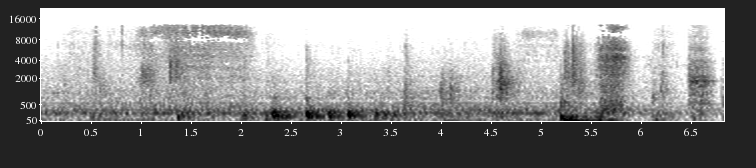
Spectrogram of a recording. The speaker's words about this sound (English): Sniff was not mine. It was on one of the tracks. It's not, as you'll have gathered, music, just ambient studio sound, representing what the people behind the album claim could happen to original music if artificial intelligence is offered a free rein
